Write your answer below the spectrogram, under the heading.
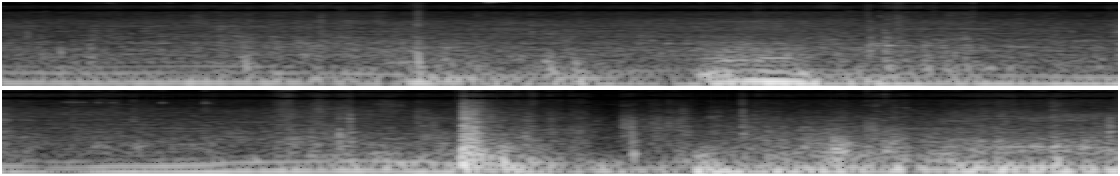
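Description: Jeep Cherokee's engine pulling at low speed as it climbs a rocky dirt ledge, the rumble swelling about three seconds in. A sharp knock comes about six seconds in.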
